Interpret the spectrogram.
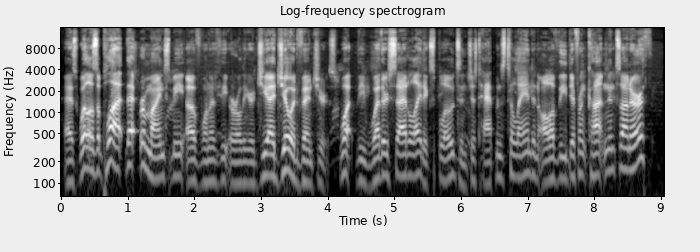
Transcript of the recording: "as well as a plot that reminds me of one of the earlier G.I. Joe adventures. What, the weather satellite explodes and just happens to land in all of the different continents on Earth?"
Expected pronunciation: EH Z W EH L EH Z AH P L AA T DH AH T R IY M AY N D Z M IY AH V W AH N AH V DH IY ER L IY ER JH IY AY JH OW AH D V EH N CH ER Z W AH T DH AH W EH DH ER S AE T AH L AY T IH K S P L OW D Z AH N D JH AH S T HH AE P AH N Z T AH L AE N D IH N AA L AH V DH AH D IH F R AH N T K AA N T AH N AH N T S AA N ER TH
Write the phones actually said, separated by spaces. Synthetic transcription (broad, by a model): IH Z W EH L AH Z AH P L AA T DH AH T R IY M AY N D Z M IY AH V W AH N AH V DH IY ER L IY ER JH IY AY JH OW AH D V EH N CH ER Z W AH T DH AH W EH DH ER S AE T AH L AY T IH K S P L OW D Z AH N JH AH S T HH AE P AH N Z T AH L AE N D IH N AA L AH V DH AH D IH F R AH N K AA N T N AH N T S N ER TH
